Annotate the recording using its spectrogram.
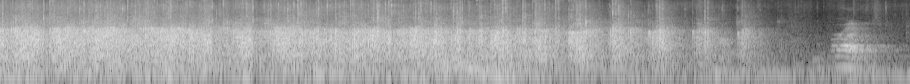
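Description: An audience applauds loudly in a large hall, then the clapping fades.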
